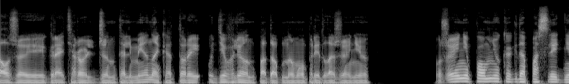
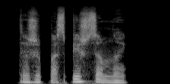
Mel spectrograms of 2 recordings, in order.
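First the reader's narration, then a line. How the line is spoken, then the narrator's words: Trembling whisper. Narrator (Russian): Дрожащим голоском шепчет Мелисса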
